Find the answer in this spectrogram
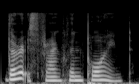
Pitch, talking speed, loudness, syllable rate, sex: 195 Hz, 170 wpm, -18 LUFS, 4.7 syllables/s, female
